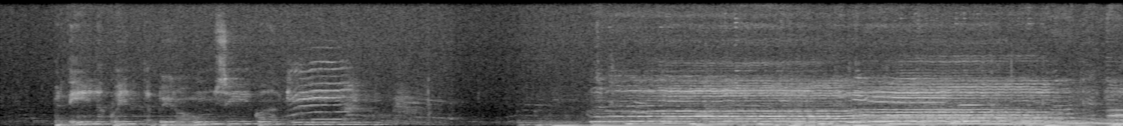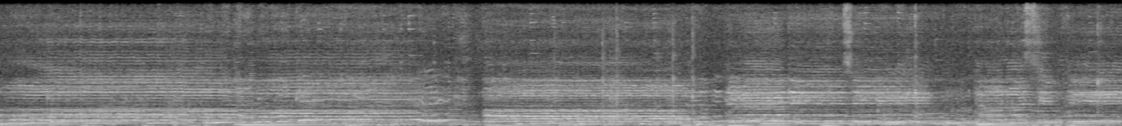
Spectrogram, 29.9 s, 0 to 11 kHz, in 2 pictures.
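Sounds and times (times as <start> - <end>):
acoustic guitars: 7.0 - 29.9
double bass: 7.2 - 29.9
group of voices singing harmonies: 7.7 - 29.9.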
